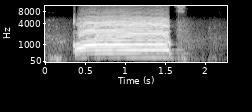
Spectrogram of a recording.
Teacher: হরফের মাখরাজ হচ্ছে জিহ্বার গোড়া তার বরাবর উপরে তালুতে লেগে দিতে হবে। জিহ্বার গোড়া তার বরাবর উপরে তালুতে লেগে দিয়ে হরফটি উচ্চারণ করতে হবে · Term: মৃদু মোটা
